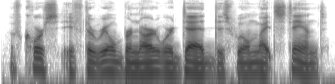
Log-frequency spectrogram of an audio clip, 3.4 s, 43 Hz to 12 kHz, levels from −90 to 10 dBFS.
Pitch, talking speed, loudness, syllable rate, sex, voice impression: 95 Hz, 215 wpm, -18 LUFS, 4.8 syllables/s, male, very masculine, adult-like, slightly middle-aged, very thick, relaxed, slightly weak, dark, slightly soft, muffled, slightly fluent, slightly cool, intellectual, very sincere, very calm, mature, slightly friendly, slightly reassuring, very unique, slightly elegant, wild, sweet, very kind, very modest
